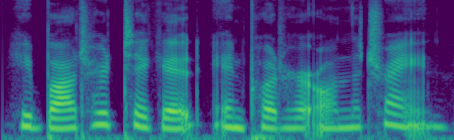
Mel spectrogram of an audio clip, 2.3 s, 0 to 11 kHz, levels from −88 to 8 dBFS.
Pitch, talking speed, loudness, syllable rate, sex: 210 Hz, 265 wpm, -18 LUFS, 5.2 syllables/s, female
